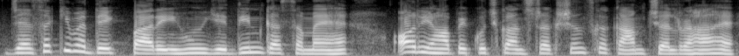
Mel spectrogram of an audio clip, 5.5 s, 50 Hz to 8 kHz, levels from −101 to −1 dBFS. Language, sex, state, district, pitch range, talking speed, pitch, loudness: Hindi, female, Bihar, Katihar, 200-240 Hz, 250 wpm, 220 Hz, -14 LUFS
